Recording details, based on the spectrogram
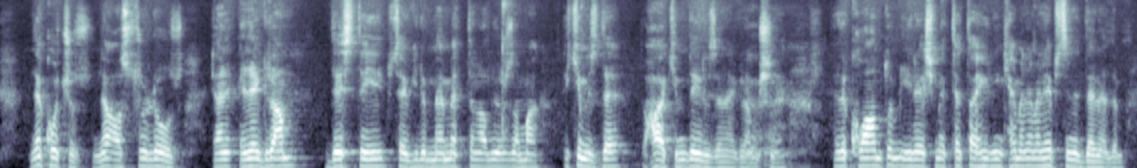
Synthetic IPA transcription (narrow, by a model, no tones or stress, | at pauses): nɛkʰo̞t͡ʃʰuznɛast̪ʰɾolʲoz | jaːnieneɡɾamd̪ɛst̪ʰe̞jisɛvɟilʲimɛmmːɛt̪ʰːɛnalˠɯjo̞ɾuzamaicʰimizd̪ɛhaːcʰimd̪e̞jilʲizeneɡɾamiʃinɛnɛd̪ɛkʰuant̪umijːlʲɛʃmɛt̪ʰɛt̪ʰaɦilʲincʰemɛnemɛnhepsinid̪e̞ned̪ʲim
